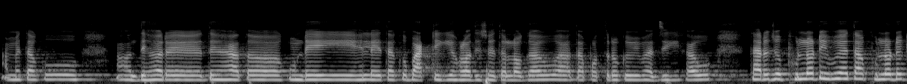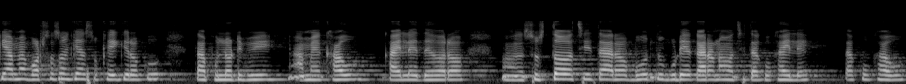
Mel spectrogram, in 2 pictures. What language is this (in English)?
Odia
